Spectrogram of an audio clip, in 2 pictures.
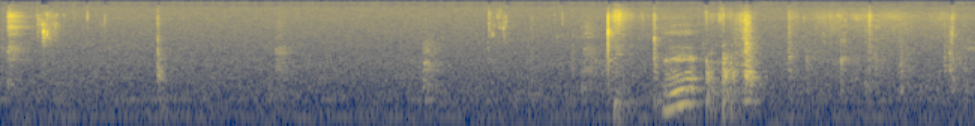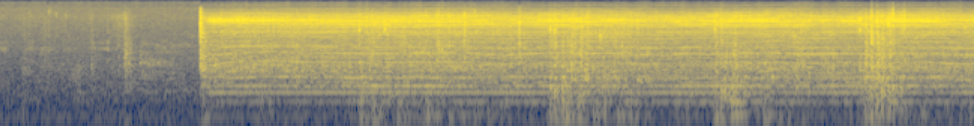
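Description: An electric hand mixer with beaters runs in peach streusel muffin batter, switching on as a loud, steady motor whine after quieter clattering of bowl and utensils with some speech.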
